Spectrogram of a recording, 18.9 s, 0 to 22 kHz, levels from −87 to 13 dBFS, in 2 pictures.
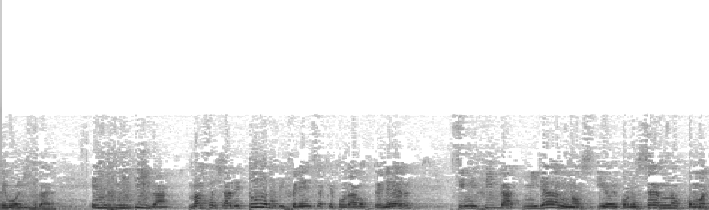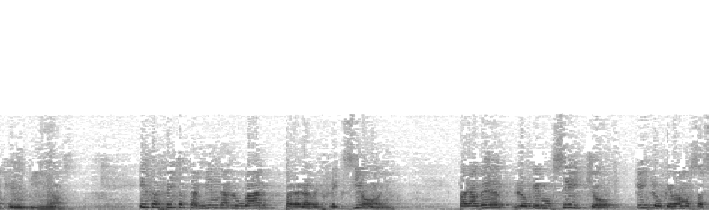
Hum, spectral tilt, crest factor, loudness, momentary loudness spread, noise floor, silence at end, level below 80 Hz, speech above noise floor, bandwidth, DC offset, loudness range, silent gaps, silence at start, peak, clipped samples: none; -7.5 dB/octave; 12 dB; -13 LUFS; 7 LU; -44 dBFS; 0 s; -48 dBFS; 32 dB; 9.4 kHz; under 0.1%; 3 LU; none; 0 s; 0 dBFS; under 0.1%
